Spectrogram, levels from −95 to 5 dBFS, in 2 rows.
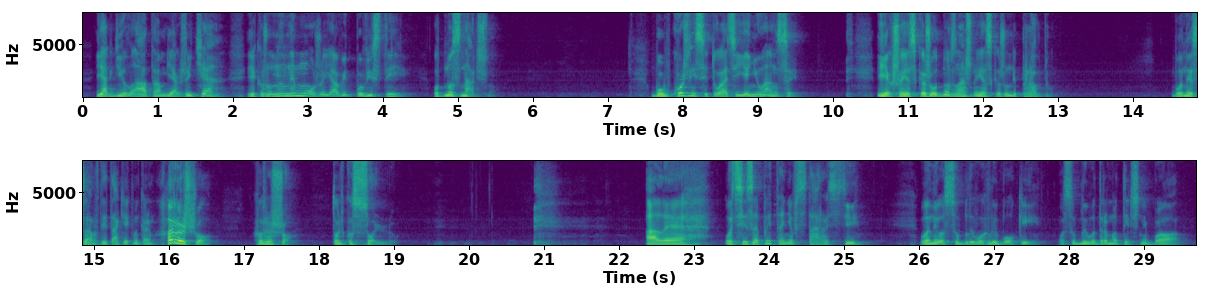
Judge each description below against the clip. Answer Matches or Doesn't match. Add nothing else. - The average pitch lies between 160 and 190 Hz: Doesn't match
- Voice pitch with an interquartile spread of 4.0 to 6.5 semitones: Matches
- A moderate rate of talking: Doesn't match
